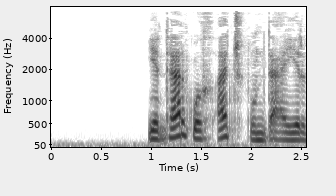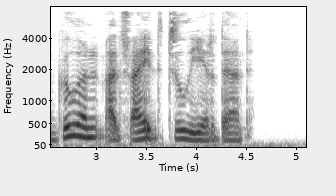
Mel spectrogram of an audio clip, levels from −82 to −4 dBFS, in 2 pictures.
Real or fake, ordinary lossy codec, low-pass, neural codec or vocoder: fake; MP3, 32 kbps; 7.2 kHz; autoencoder, 22.05 kHz, a latent of 192 numbers a frame, VITS, trained on many speakers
